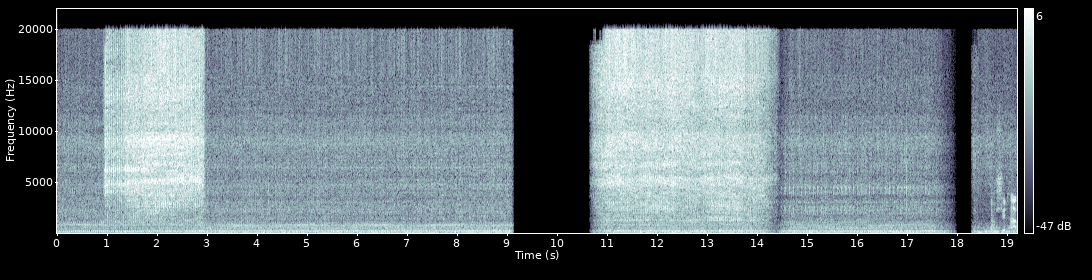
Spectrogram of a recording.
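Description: A belt sander runs steadily while a wooden mitre joint is set at 45 degrees against the mitre fence, a constant motor whine broken by two brief cut-outs.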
